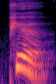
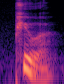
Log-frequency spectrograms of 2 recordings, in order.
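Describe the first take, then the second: First: The vowel is said fast and smoothed. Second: The vowel glides clearly from oo to uh. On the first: "smoothing this diphthong, especially in fast speech like this" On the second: "then with the diphthong oor"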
